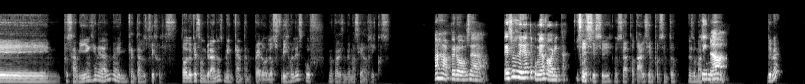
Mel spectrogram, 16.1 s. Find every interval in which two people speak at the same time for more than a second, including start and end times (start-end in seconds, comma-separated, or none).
none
